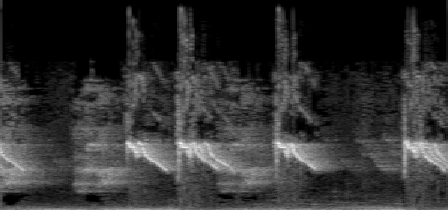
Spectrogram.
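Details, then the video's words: Calls of a female Oriental white-eye used to stir males into answering and singing: shrill descending chirps, some paired, about five in three seconds, with a soft low background hum. "SUARA PLECI BETINA RIBUT BIKIN JANTAN LANGSUNG NGALAS"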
